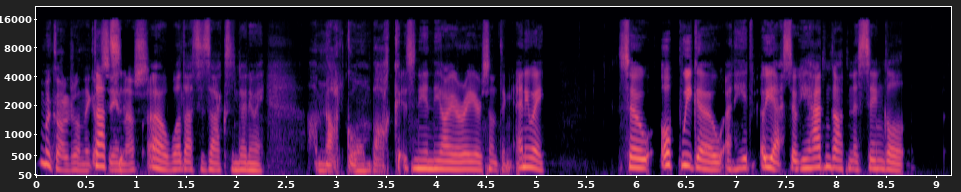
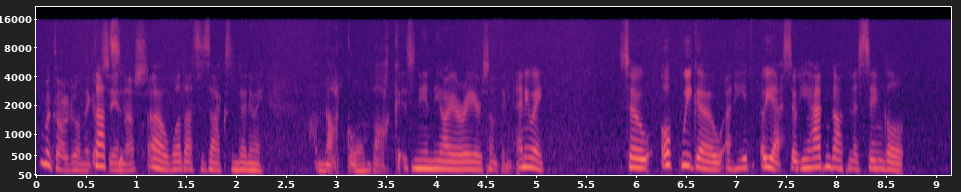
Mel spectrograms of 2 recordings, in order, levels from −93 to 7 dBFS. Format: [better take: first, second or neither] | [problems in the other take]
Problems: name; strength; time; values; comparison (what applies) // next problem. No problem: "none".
first | hiss; noticeable; throughout; 15 dB below the speech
